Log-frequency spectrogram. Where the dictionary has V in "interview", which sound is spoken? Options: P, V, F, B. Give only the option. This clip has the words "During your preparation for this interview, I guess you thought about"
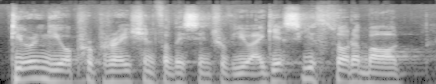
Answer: V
